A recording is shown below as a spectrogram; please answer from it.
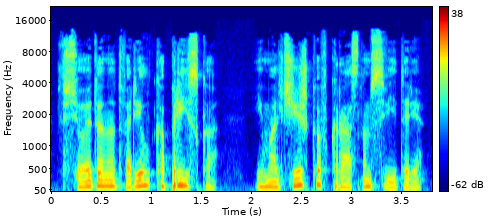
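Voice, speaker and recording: Cross storybook gardener, scolding loudly, a man reading him, gravelly. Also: mid-range voice, moderate pace, natural voice. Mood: angry. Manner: shouting, scolding. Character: angry male park gardener chasing kids.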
